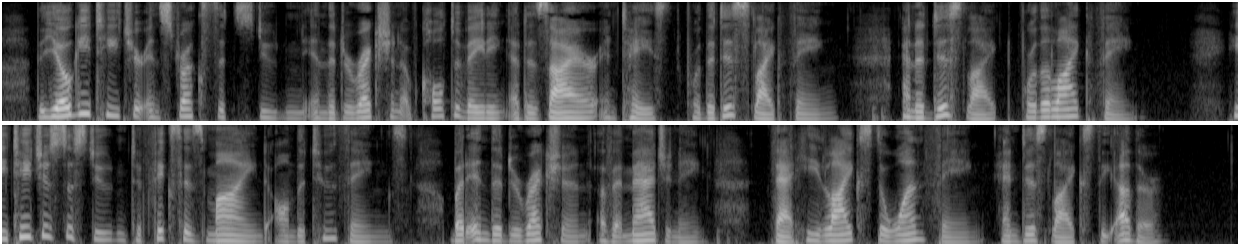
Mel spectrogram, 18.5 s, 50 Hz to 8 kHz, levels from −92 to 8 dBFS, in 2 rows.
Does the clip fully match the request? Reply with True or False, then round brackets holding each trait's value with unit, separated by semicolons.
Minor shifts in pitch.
False (4.1 semitones)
